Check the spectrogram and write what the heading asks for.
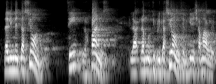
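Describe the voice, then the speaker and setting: A man's voice: a little high, animated, moderate pace, darkish tone, echoey room, muffled recording, a little hiss or hum. A man preaching a sermon in a church, prompting the congregation to repeat after him and answer amen. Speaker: pastor. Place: church hall.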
